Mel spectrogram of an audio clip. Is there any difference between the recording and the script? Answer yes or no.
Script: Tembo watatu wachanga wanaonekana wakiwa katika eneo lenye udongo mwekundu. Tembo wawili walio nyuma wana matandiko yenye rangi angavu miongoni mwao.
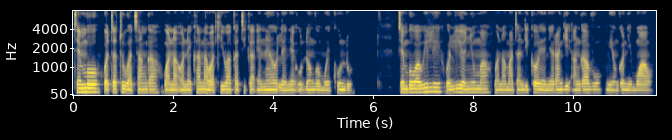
no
